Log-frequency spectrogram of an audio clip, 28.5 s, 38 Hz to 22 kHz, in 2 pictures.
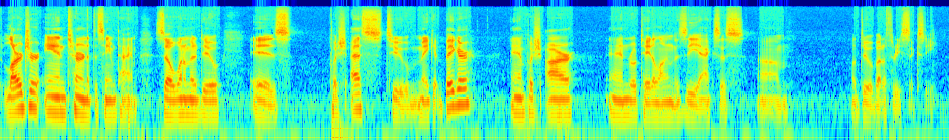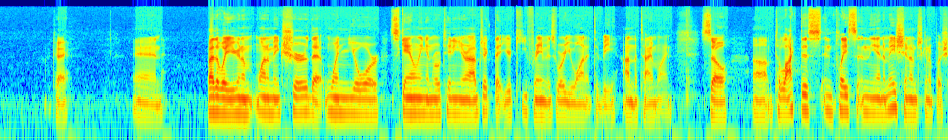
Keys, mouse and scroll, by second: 4.9 s, 7.8 r.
